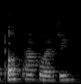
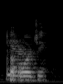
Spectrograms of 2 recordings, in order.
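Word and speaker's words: Pukwudgie: And is that how you say it? – Puckwudgie. – Puckwudgie. Yeah.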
